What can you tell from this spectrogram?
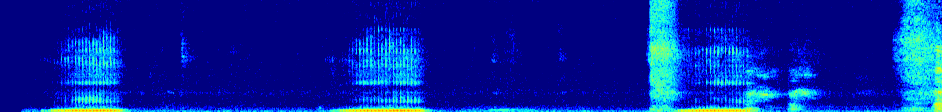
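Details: Snoring of a sleeping female: three low rumbling snores about three seconds apart, with faint clicks and sniffs between.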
